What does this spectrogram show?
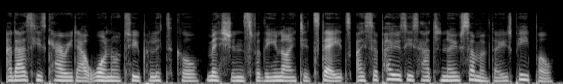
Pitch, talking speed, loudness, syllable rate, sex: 175 Hz, 255 wpm, -18 LUFS, 6.8 syllables/s, female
